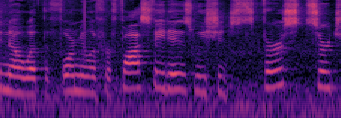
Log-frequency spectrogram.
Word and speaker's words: phosphate: you know Mike well why isn't it Foss for eight well sulfur and phosphorus this vowel or this syllable here kind of comes and goes seemingly seemingly randomly and that's another thing that I won't take points off for but I will correct you so this is phosphate that's this silk this or syllable just kind of disappears so phosphate what's the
